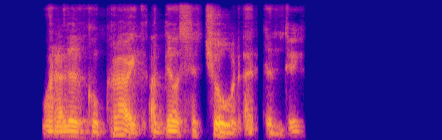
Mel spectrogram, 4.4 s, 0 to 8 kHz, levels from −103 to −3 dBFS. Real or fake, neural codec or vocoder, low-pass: fake; codec, 32 kHz, 1.9 kbps, SNAC; 7.2 kHz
